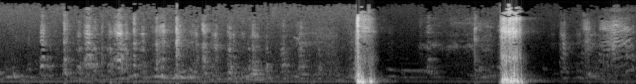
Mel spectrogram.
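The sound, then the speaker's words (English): Two loud, breathy bursts of a human voice mimicking a horse's affectionate snort or nicker, each about half a second, following a stretch of soft murmuring and chatter with a steady low hum underneath. “That's a horse. Giving me love.”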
